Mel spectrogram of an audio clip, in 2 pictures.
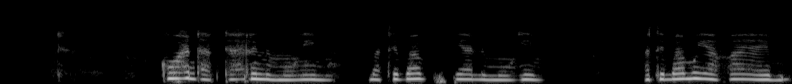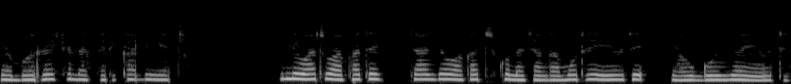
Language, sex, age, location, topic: Swahili, female, 18-24, Nakuru, health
